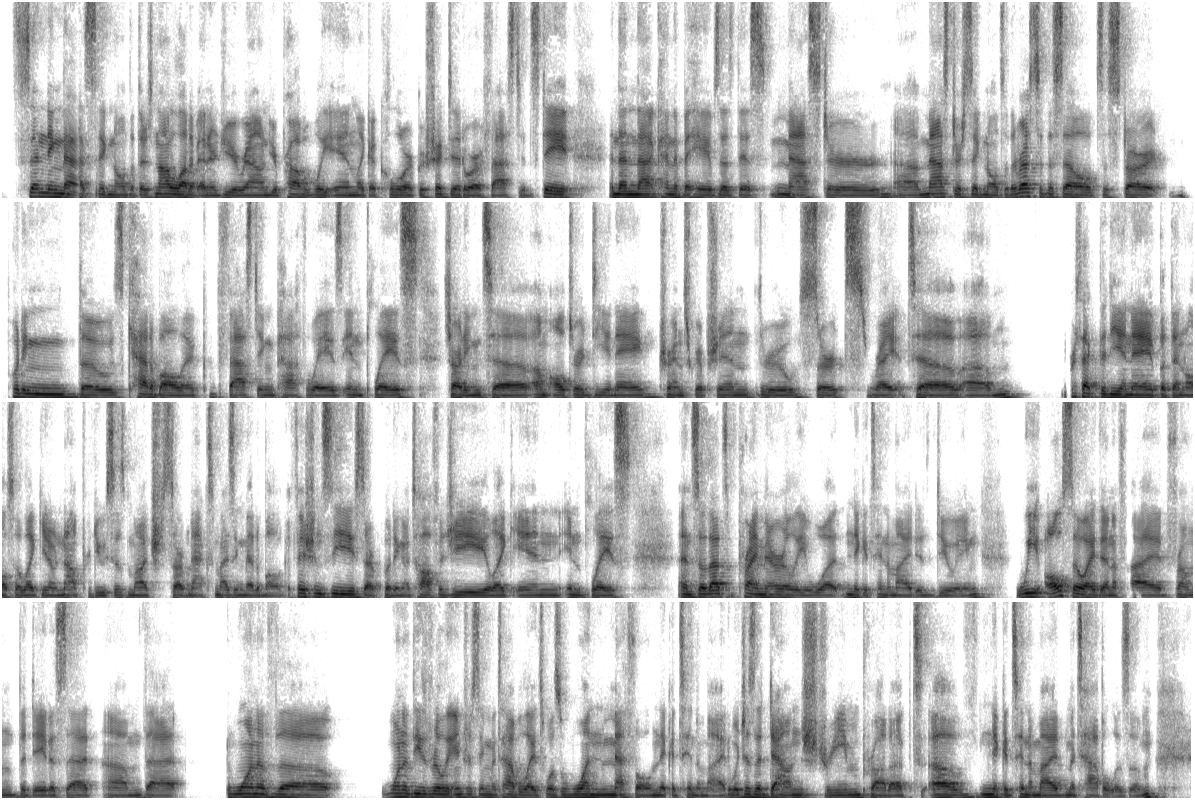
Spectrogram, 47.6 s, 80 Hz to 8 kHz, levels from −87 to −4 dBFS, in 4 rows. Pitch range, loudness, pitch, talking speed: 105-120 Hz, -19 LUFS, 110 Hz, 155 wpm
